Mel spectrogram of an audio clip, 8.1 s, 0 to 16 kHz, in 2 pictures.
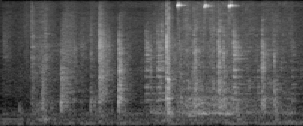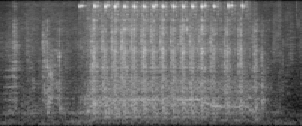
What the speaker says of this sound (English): I'm going to get the longest stitch length. For me, it's a 5. So I'm going to do the basting stitches.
